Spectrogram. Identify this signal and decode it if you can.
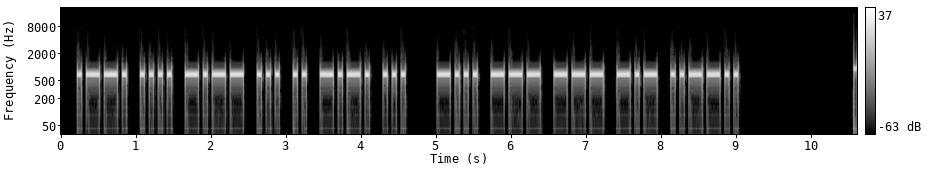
Morse code, heard as a keyed tone, about 20 wpm, 700 Hz. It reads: PHYSICS BOOK?
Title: Sentences from Top 1000 Words - Review Part 5 - 20wpm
